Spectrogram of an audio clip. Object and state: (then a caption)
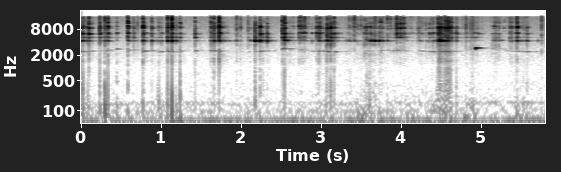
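Textured glass bottle with liquid. A small embossed, boot-shaped glass bottle with a metal cap, partly filled with liquid, is held in the hands and tapped and scratched with fingernails. Quick, bright glassy clicks and scratchy ticks come in an irregular stream, each dying away almost at once, over a steady low hum.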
